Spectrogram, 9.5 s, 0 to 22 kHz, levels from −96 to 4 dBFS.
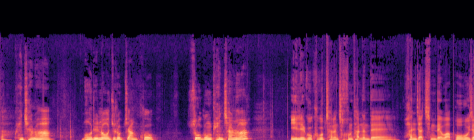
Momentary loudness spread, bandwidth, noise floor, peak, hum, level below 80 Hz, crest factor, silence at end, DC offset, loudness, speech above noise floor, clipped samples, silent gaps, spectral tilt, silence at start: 9 LU; 16 kHz; -57 dBFS; 0 dBFS; none; -46 dBFS; 14 dB; 0 s; under 0.1%; -15 LUFS; 43 dB; under 0.1%; none; -6 dB/octave; 0 s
